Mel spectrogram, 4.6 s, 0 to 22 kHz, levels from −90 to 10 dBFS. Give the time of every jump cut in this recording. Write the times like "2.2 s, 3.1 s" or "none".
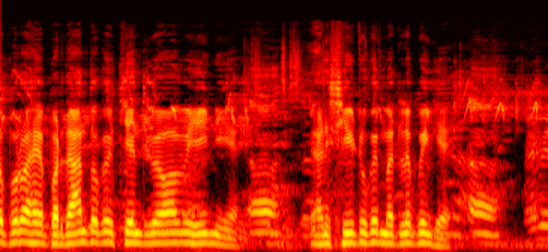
none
